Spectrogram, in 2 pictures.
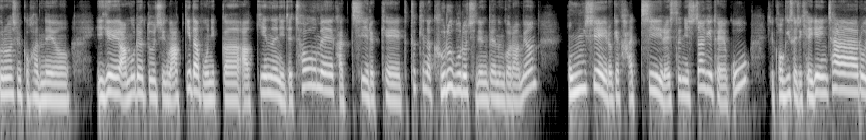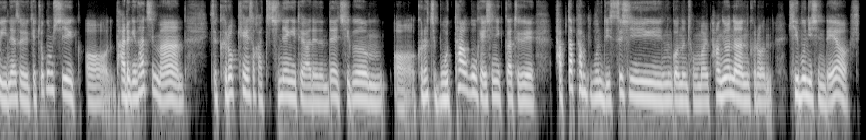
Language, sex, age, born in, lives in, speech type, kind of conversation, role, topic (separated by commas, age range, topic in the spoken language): Korean, female, 40-44, South Korea, United States, conversation, advice, advisor, 시간이 부족할 때 취미를 계속 유지하려면 어떻게 해야 하나요?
